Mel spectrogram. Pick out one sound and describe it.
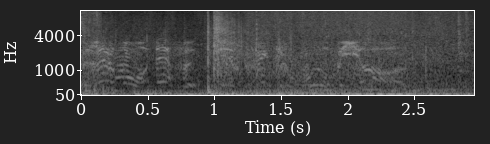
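A tank cannon fires with a loud, sharp boom.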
